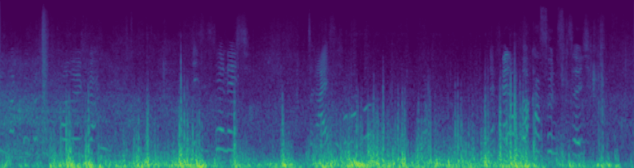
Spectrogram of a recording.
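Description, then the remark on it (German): Steady, loud wind buffeting the microphone throughout, a low rumbling roar with gusty swells, while people talk over it. “Sorry für Windgeräusche.”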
